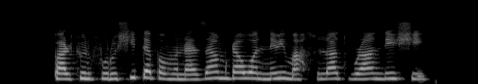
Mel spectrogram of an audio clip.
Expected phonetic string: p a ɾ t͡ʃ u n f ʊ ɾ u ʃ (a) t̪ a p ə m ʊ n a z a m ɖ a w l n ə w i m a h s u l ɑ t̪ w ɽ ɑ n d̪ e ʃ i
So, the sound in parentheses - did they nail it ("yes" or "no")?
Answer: no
